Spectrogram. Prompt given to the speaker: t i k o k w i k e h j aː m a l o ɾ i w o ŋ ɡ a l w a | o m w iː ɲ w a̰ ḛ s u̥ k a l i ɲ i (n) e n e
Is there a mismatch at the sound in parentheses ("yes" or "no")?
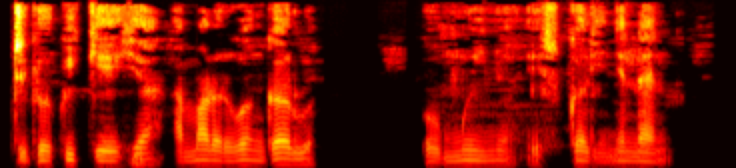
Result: no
